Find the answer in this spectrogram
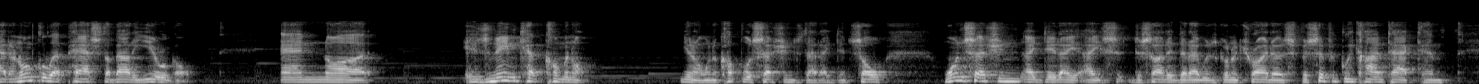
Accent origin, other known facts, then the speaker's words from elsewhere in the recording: Brooklyn, New York, United States; accent: Brooklyn; of course, like myself, he was born and raised in Brooklyn. He had the Brooklyn accent.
